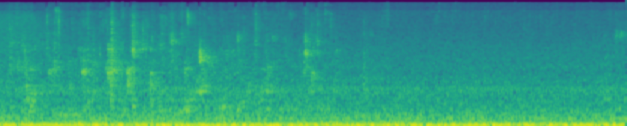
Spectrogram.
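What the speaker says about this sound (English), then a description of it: "I'm just gonna let that drain until it's done dripping" Brownish transfer case fluid draining from a VW Touareg into a pan, a close, loud continuous patter of drips and trickling liquid, with denser splashes at first that even out into a steady flow.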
